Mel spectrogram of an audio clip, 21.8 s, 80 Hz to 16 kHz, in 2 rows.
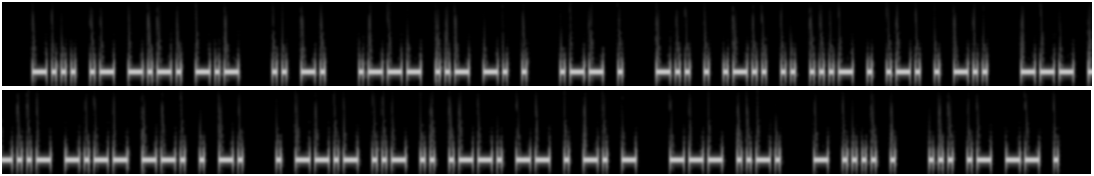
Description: Morse code, heard as a keyed tone, about 25 wpm, 700 Hz. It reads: BACK IN JUNE WE DELIVERED OXYGEN EQUIPMENT OF THE SAME
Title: Pangram Challenge v2 - 25wpm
